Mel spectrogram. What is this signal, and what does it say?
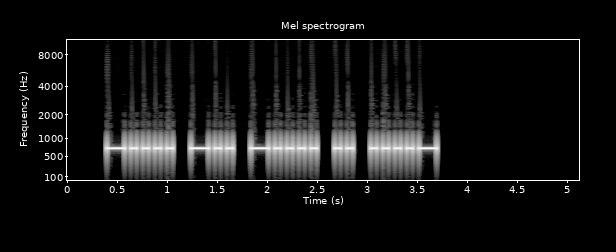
Morse code, heard as a keyed tone, about 20 wpm, 700 Hz. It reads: 6D6I4
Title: Five Challenging Letter-Number Combinations 20wpm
